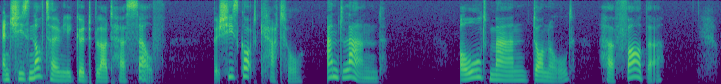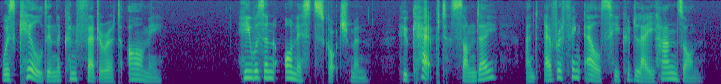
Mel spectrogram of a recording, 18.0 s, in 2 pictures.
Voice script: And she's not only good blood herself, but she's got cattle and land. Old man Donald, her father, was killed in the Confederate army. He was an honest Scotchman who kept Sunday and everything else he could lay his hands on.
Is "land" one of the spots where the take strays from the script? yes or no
no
